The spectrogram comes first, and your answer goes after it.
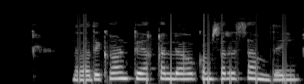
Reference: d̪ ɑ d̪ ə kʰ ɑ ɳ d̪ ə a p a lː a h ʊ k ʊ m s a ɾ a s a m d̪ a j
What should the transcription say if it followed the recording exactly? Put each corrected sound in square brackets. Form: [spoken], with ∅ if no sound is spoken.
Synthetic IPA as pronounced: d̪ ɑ d̪ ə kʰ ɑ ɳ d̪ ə a [q] a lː a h ʊ k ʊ m s a ɾ a s a m d̪ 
